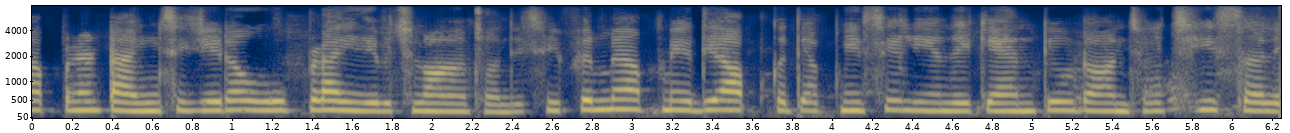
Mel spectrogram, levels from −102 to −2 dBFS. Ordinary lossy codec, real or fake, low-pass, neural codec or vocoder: none; fake; none; codec, 16 kHz, 2 kbps, X-Codec, HuBERT features, trained on general audio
